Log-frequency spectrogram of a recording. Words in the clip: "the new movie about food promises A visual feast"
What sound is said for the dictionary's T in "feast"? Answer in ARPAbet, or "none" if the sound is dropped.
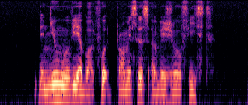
T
